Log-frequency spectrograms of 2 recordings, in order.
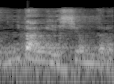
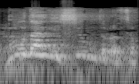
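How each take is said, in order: First: Said in the usual way. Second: 무당이 said higher, amused; 무당이 raised in mock disbelief; laughing stress on 무당이. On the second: Real, not acted. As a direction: punch 무당이 with a chuckle.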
